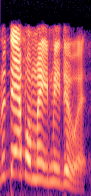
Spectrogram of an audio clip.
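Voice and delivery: high, loud comic excuse, hammed up; Flip Wilson routine. Preacher imitating a TV comedian for the congregation, high and loud. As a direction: belt it out like a comedian's catchphrase. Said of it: "he would get up and he would go".

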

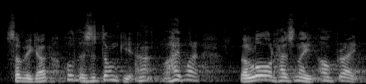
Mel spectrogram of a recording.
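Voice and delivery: loud, driving sermon delivery; full-force preaching. Acted. Preacher retelling the Passover story to the congregation, loud and driving. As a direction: preach it out to the back row.

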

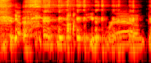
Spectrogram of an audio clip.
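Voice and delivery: drawn out through laughter; slow, amused mangling of the name; laughing. Real, not acted. Mocking the actor's name.

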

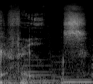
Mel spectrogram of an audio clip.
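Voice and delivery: usual speaking voice

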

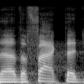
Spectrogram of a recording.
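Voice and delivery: ordinary talk, nothing marked

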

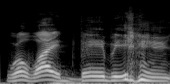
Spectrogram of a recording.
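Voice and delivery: loud, punchy hype shout; hyped catchphrase. Acted. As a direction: sell it like a show host. (frase enérgica de presentador)

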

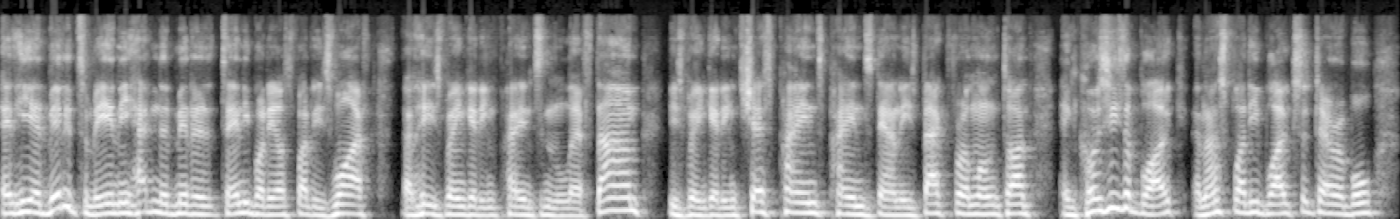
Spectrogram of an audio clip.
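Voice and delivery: usual speaking voice

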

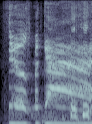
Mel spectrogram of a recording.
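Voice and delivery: very high, stretched-out mock yell; imitated fan scream. Superfan boasting after being pointed at, screaming. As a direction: shout it slowly like a proud superfan. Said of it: "He's still screaming at Fuel".

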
